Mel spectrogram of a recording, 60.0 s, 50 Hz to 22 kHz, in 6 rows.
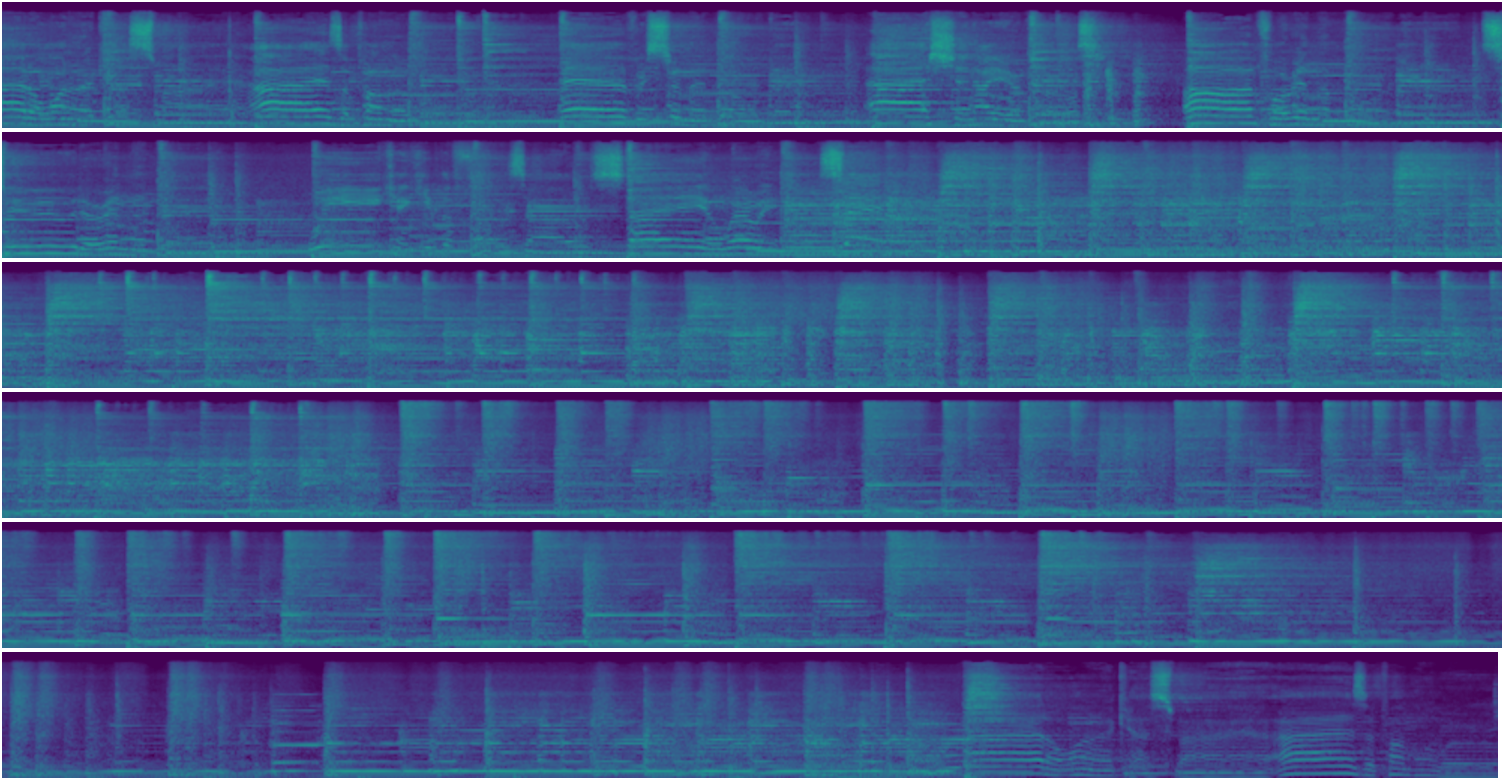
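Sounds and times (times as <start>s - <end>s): drum kit: 0.0s - 57.2s
bass guitar: 0.0s - 58.5s
electric guitars: 0.0s - 58.6s.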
